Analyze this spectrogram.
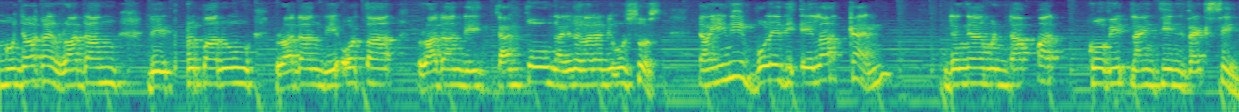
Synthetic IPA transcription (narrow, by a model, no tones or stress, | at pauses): mə̃ɲd͡ʒalakanradaŋdipaɾupaɾuradaŋdiʔot̪aʔ̚ | radaŋdid͡ʒant̪ʊŋdanudaɾadaŋdiusʊs | daŋinĩbolɛhdiʔelaʔkan | dəŋãnmə̃ndapat̪̚ | kovid̚nãjnt̪̬invɛk̚sin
